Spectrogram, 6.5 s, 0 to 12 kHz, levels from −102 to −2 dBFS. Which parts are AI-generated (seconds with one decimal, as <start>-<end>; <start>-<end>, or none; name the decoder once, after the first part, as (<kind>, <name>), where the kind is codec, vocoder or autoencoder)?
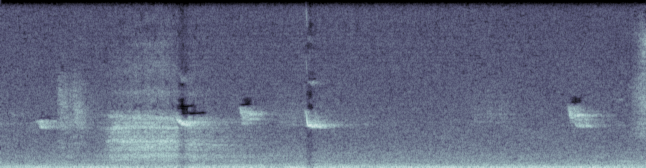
0.7-4.6 (vocoder, BigVGAN v2)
